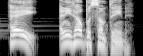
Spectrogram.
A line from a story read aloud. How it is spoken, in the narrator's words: she yelled up to the mother and daughter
